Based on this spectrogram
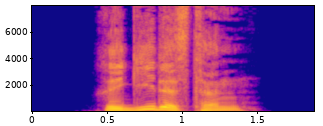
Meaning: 1. superlative degree of rigide 2. inflection of rigide: strong genitive masculine/neuter singular superlative degree
- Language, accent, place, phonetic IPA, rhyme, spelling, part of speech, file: German, Germany, Berlin, [ʁiˈɡiːdəstn̩], -iːdəstn̩, rigidesten, adjective, De-rigidesten.ogg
